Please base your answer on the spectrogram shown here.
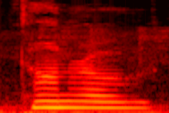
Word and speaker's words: Conroe: And we're here with Brian Bondi, who is the president of the Lake Conroe Chamber of Commerce.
